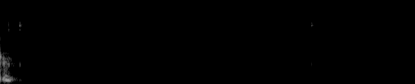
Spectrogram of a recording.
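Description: A single faint computer mouse click about three seconds in, turning the page of an ebook on screen; otherwise silence.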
